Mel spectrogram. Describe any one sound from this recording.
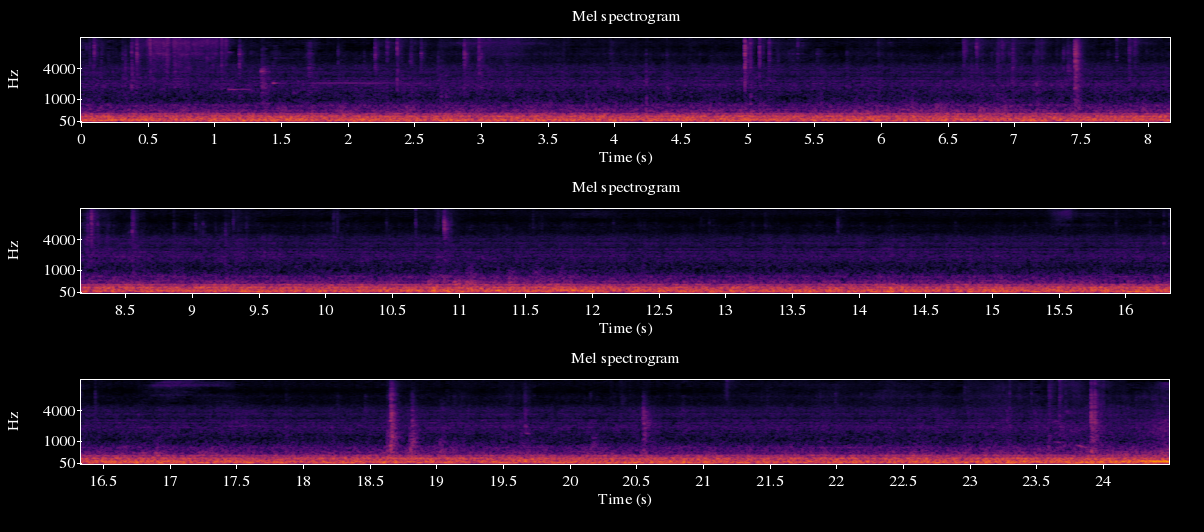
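A train rumbles steadily on the tracks, heard from inside the carriage.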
